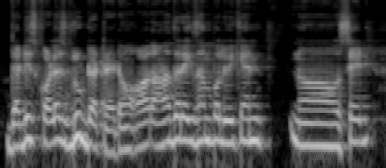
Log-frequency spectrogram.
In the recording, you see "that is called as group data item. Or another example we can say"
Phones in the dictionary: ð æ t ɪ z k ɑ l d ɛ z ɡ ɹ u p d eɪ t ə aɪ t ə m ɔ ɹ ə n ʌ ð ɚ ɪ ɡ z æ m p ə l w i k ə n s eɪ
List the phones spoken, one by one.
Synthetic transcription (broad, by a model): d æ t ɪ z k ɑ l d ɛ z ɡ ɹ u p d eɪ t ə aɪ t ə ɔ ɹ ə n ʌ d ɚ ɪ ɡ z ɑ m p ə l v i k ə n s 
